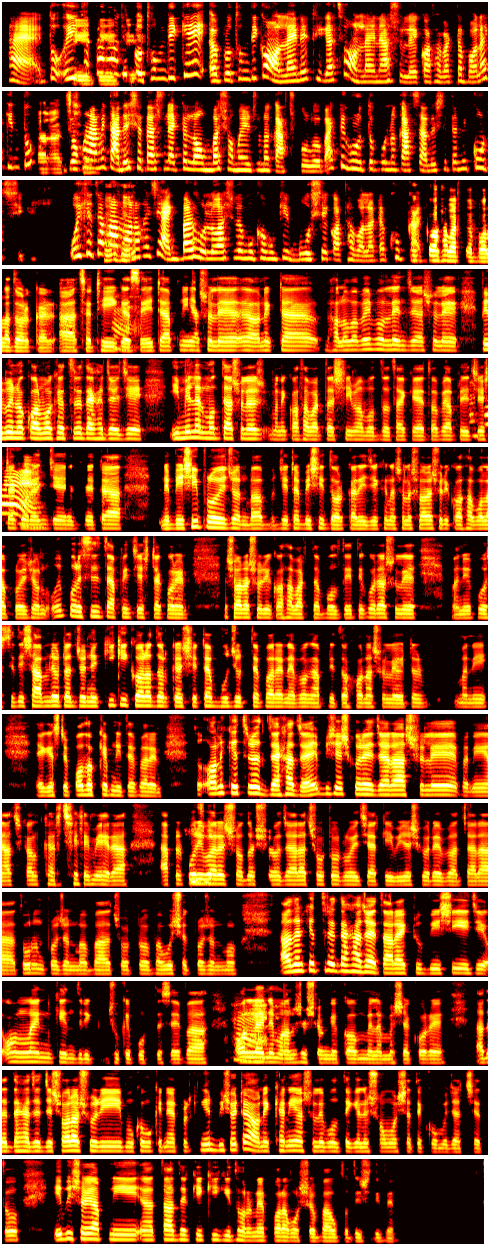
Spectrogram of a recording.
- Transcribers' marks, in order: other background noise; "বুঝে" said as "বুজে"; in English: "এগেইস্ট"; "against" said as "এগেইস্ট"; "পদক্ষেপ" said as "পদকেপ"; "ক্ষেত্রেও" said as "কেত্রেও"; laughing while speaking: "ছেলেমেয়েরা"; in English: "networking"
- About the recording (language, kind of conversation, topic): Bengali, podcast, অনলাইনে পরিচিতি বাড়ানো আর মুখোমুখি দেখা করে পরিচিতি বাড়ানোর মধ্যে আপনার বেশি পছন্দ কোনটি?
